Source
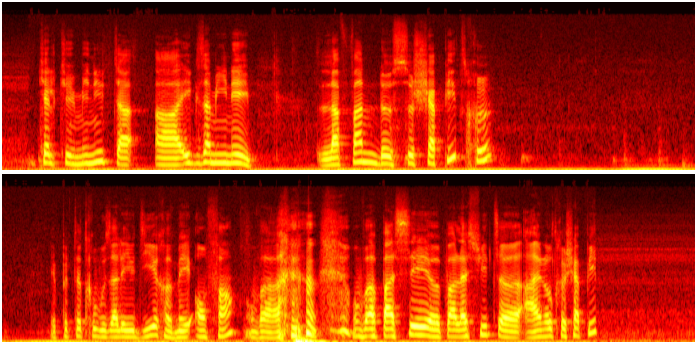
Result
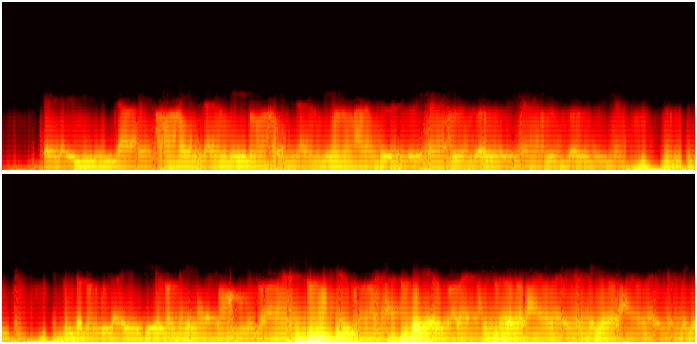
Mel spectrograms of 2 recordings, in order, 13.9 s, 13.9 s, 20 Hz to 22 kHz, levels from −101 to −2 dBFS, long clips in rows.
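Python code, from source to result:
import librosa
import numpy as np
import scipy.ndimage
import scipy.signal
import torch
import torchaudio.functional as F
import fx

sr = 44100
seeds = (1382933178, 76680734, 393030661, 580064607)

p1 = fx.level_steps(x, sr, step_db=13)
p2 = fx.low_shelf(p1, sr, hz=370.0, db=6.5)
p3 = p2 + fx.echo_feedback(p2, sr, ms=931, feedback_pct=50, wet_db=-5.0, dry=0)
p4 = fx.room_shoebox(p3, sr, seeds[0], volume_m3=3100.0, walls='furnished', distance_m=4.6)
p5 = fx.lpc_monotone(p4, sr, seeds[1], pitch_hz=120.0, order=8)
p6 = scipy.signal.sosfilt(scipy.signal.butter(8, 1300.0, 'lowpass', fs=sr, output='sos'), p5)
p7 = fx.sustainer(p6, sr, db_per_s=42.0)
y = p7 * librosa.db_to_amplitude(-11.0)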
